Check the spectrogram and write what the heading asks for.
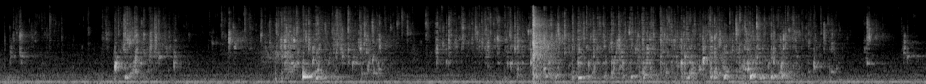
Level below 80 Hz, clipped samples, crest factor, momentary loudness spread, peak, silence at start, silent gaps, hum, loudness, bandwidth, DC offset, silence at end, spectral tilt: -44 dBFS; under 0.1%; 24 dB; 16 LU; -2 dBFS; 0 s; none; 60 Hz at -40 dBFS; -26 LUFS; 17 kHz; under 0.1%; 0 s; -3 dB/octave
